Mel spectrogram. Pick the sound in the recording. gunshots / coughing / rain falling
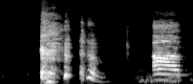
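coughing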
